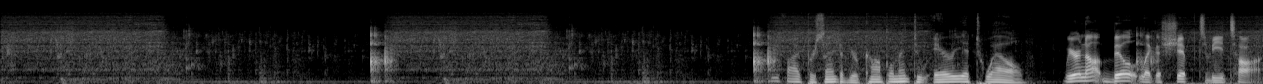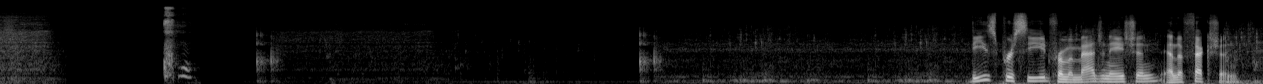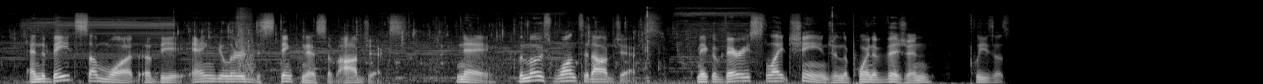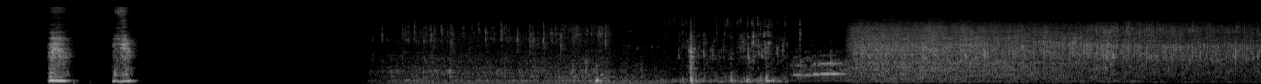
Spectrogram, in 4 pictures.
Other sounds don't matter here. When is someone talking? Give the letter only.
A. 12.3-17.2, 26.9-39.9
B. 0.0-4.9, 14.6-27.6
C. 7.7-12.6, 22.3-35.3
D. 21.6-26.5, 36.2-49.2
C.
